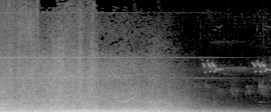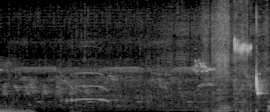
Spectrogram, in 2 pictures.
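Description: A loud, deep rumbling wash of noise fades out over the first three to four seconds, leaving near quiet with a few faint bird-like chirps. Near the end there is a brief fluttering whoosh with a short falling chirp.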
